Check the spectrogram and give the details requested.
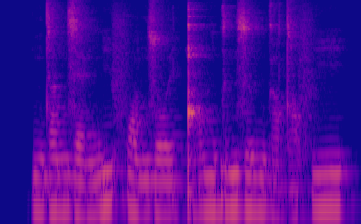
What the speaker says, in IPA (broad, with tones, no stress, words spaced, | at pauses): nda˧nzɛ˩ ŋi˥ fɔ˧nzo˧ɪ̯ɡ͡ǃɔ˥ŋɡɯ˥ nzɯ˧ŋɡɤ˩dˤɤ˩fi˥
